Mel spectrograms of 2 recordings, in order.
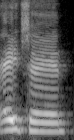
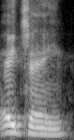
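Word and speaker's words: Achane: It's like look Devon Achan is if we said his name wrong forever and a day. We've been calling him Achain. Forever and a day. And his name is Achan.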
